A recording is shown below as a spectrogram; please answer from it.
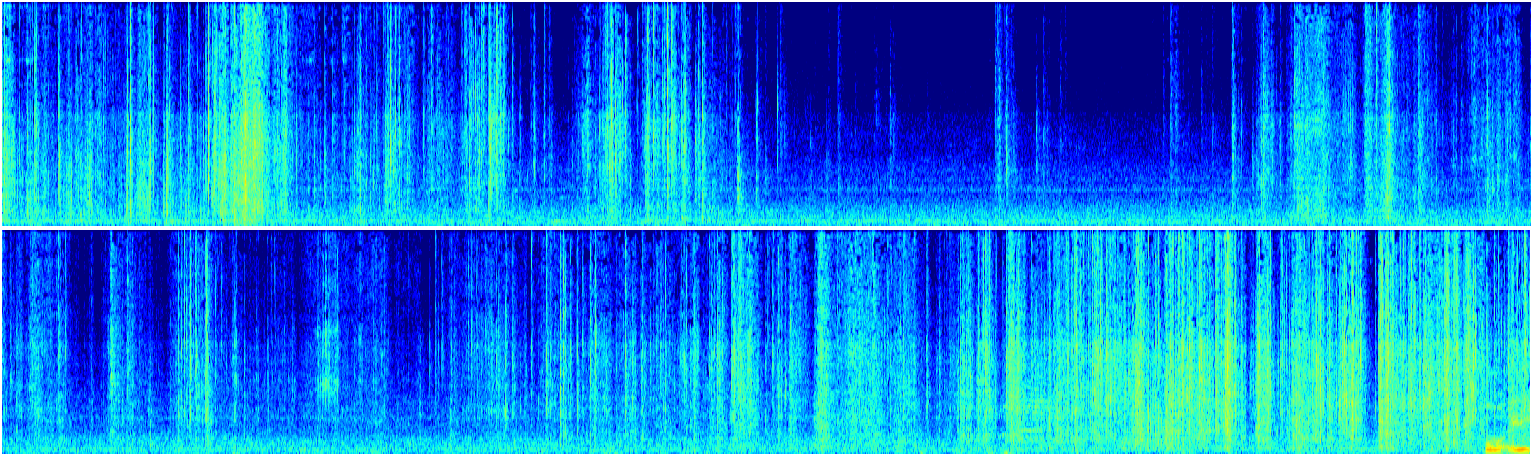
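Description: Thin clear plastic packaging crinkling and rustling in irregular bursts as it is handled, sparse for a few seconds in the middle and busier near the end.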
